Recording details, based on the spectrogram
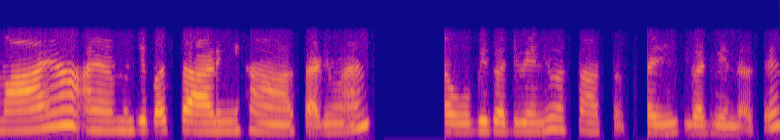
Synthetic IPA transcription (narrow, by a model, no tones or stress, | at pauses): mãːjãʔɛ̃ːmʊ̃ɦɪ̃ɲd͡ʑiɓɐsaːɽ̃ĩɦãsaːɽijũaːɦɪnɪ | t̪ɐobɪɡɐɗʋẽːn̆d̪ijũɐsãkɐiɡɐɖʱɪʋẽːn̆d̪a̰ːse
